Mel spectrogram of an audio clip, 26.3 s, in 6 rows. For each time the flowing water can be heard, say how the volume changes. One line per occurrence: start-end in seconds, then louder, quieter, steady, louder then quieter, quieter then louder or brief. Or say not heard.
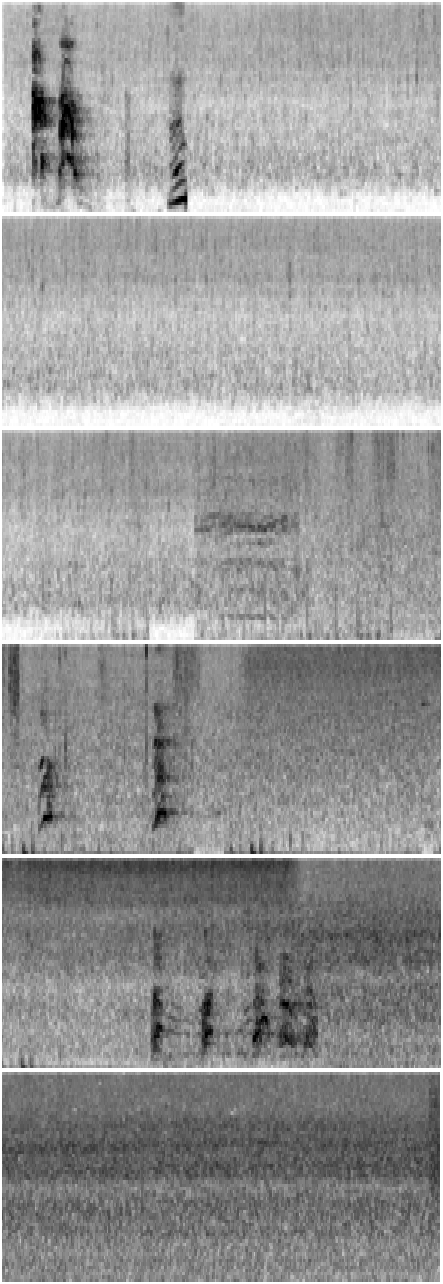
0.0-26.2 louder.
